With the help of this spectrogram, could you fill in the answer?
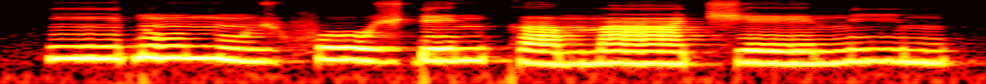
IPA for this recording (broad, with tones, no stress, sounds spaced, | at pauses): ĩː˦ ɗ ũ˦ n̪ ũ˨ ʒ f oː˦˨ ʒ ɗ e˦ n k ɐ˨ m ãː˨ t͡ʃ eː˨ n̪ i˦˨ m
